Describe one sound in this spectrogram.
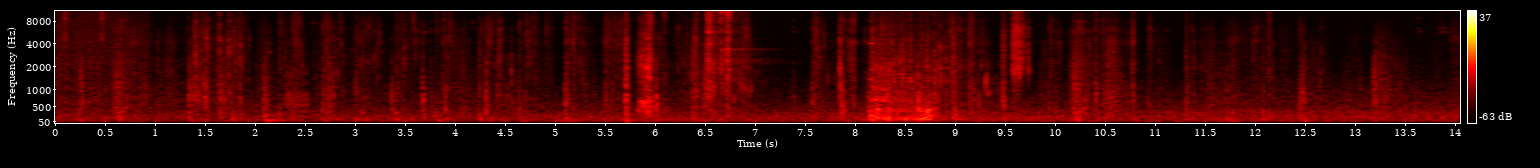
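Footsteps creak softly on a wooden floor.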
